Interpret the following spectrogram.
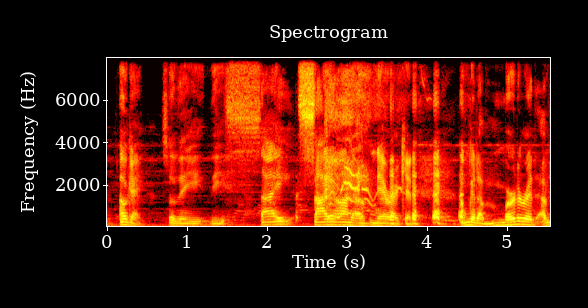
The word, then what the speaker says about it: Nerikan: The Scion of Nerikan is how you pronounce the book. Okay, so the scion of Nerikan.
